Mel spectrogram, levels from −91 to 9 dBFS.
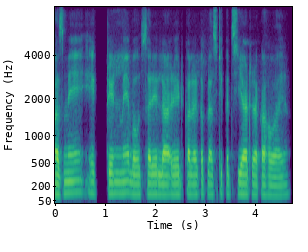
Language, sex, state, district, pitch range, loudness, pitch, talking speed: Hindi, male, Punjab, Kapurthala, 110-120 Hz, -17 LUFS, 115 Hz, 215 wpm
